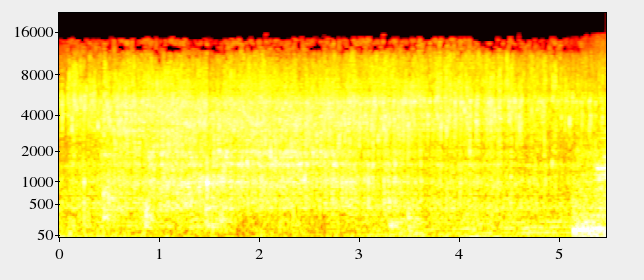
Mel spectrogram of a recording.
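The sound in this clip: Mushrooms sizzle in a pan as they fry, after being steamed first, with onions to be browned alongside them: a steady, dense crackle and hiss that runs unbroken throughout, with no voices.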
